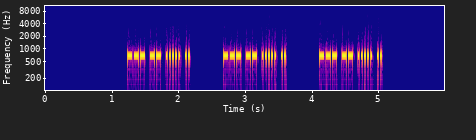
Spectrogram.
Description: Morse code, heard as a keyed tone, about 51 wpm, 700 Hz. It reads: OM5I OM5I OM5I
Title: DXCC-100 Call Signs - 4 Characters - Repeated 3x - 50wpm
